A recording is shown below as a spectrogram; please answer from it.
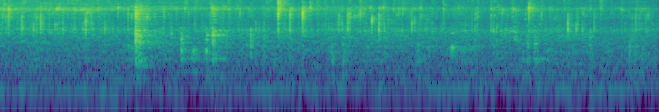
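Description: Ginger, garlic and almonds frying in melted butter in a pan, giving a steady soft sizzle with a few sharper crackles and spatters close by, no voices.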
